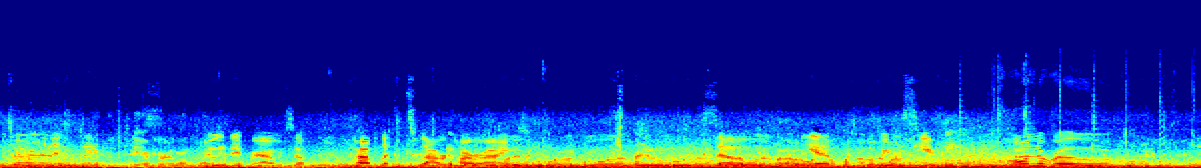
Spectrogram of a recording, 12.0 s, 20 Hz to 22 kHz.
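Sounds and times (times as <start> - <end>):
van road and engine rumble: 0.0 - 12.0.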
